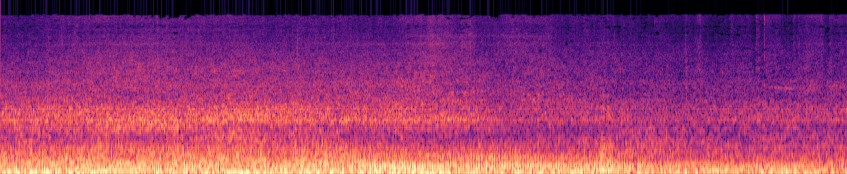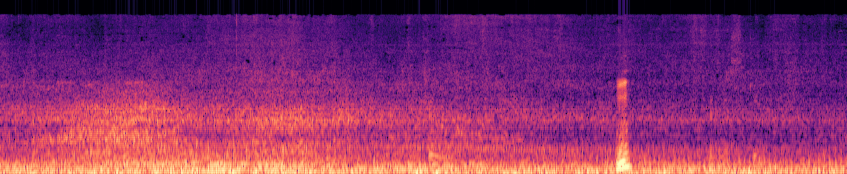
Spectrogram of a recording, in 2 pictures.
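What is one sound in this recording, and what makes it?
Wind blows steadily outdoors.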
